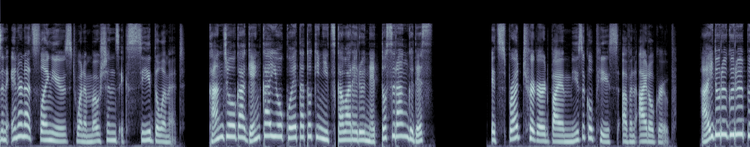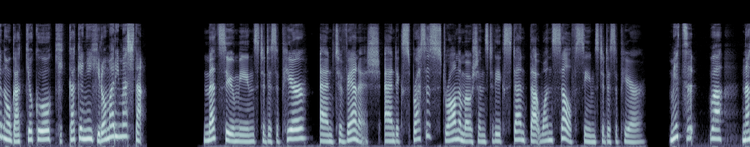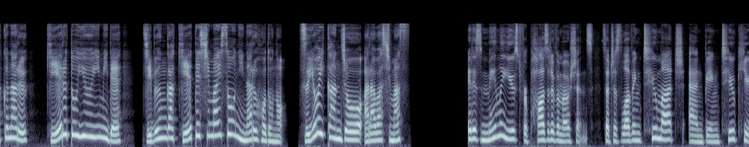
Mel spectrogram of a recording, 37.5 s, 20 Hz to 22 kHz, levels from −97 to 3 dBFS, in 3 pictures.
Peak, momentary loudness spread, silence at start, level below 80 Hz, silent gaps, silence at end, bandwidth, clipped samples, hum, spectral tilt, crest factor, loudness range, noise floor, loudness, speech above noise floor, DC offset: -4 dBFS; 10 LU; 0 s; -54 dBFS; 3.17-3.38 s, 7.40-8.10 s, 11.36-11.57 s, 15.07-15.78 s, 23.35-23.56 s, 31.99-32.69 s; 0 s; 12 kHz; under 0.1%; none; -4.5 dB/octave; 16 dB; 4 LU; under -90 dBFS; -18 LUFS; over 72 dB; under 0.1%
